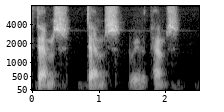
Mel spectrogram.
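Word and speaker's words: Thames: man some Supreme architecture the river thems they pronounce it thems thems river thems right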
